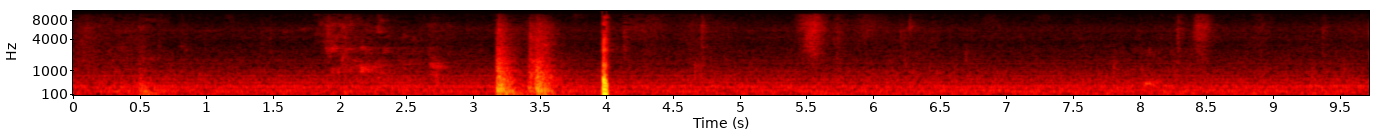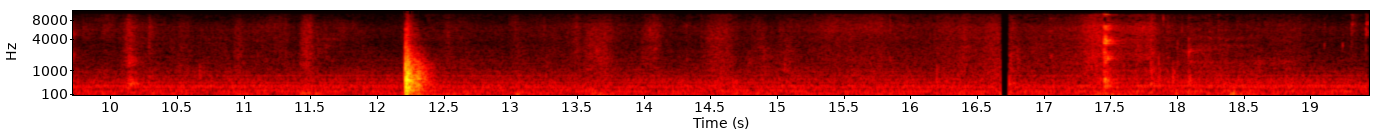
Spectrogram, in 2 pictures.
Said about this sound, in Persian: عذر میخوام یه لحظه من یه آبی بخورم.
